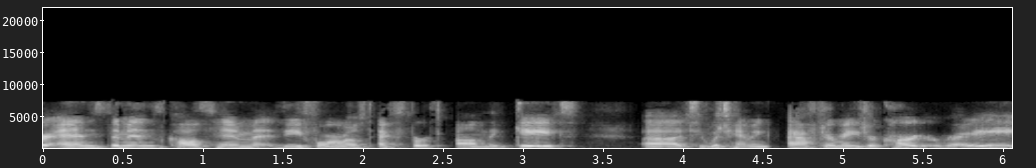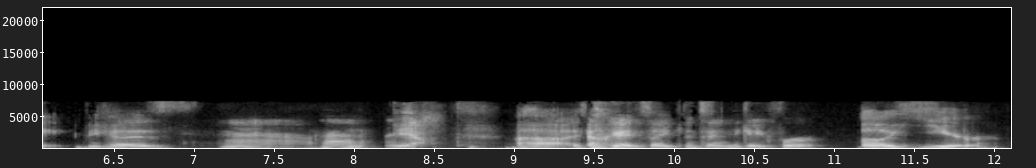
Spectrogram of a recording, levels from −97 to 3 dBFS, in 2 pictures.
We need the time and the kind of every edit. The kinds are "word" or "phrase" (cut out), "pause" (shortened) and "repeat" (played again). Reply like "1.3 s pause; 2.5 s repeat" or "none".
4.5 s word; 9.4 s word; 10.1 s word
